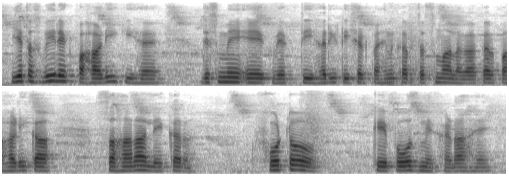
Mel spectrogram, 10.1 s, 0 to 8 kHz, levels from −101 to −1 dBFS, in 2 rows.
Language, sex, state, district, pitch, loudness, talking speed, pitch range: Hindi, male, Rajasthan, Churu, 145 Hz, -27 LUFS, 155 wpm, 130-150 Hz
